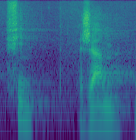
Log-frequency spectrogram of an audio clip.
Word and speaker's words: Fitzjames: Mon grand-oncle Fitzjam n'avait rien qui étonnait, car on sait que les Fitzjames proclament volontiers qu'ils sont de grands seigneurs français et ne veulent pas qu'on prononce leur nom à l'anglaise. Souvenez-vous, plus, tard, fit Jam, m'attend.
